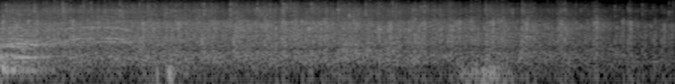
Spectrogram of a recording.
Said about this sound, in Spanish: Dale un aplauso ahora sí, fuerte.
